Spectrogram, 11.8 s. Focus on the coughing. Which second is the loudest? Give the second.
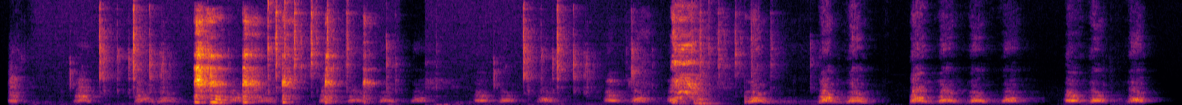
2 s.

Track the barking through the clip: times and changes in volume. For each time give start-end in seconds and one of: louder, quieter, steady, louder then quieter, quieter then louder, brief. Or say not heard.
0.1-11.4 louder.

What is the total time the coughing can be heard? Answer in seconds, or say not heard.
2 s.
